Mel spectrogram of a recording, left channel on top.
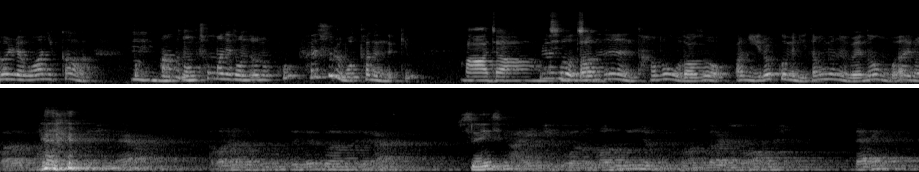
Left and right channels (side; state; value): both; different; correlation -0.01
